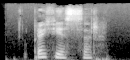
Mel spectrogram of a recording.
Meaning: professor
- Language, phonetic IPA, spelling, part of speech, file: Russian, [prɐˈfʲes(ː)ər], профессор, noun, Ru-профессор.ogg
